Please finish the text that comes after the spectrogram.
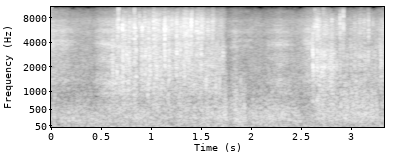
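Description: Strong gusting wind roars steadily across the microphone at a bike park, a loud, continuous broadband rush with surges and dips and no talking.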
